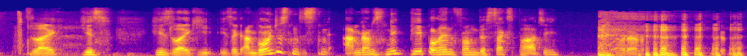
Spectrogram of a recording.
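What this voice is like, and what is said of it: Faltering imitation of Isabella's accent. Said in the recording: “I'm just mad that my Isabella accent faltered me on the podcast.”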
